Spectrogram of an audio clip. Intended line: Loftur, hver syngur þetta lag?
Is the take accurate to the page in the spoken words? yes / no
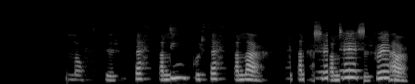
no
